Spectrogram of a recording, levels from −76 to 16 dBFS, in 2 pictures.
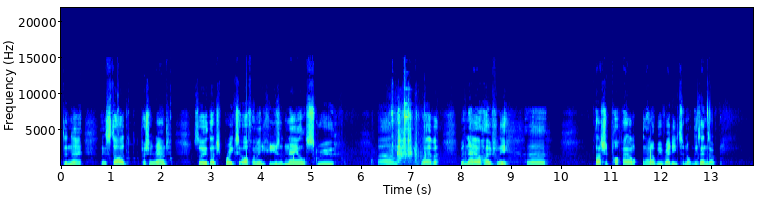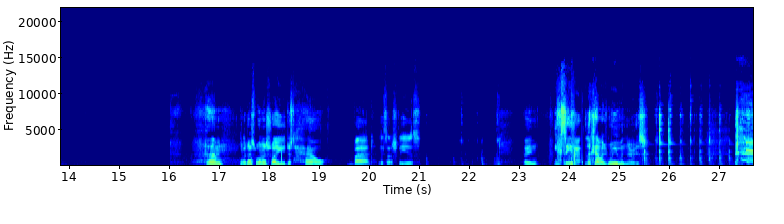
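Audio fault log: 3.70, 4.64, 11.8, 18.26 and 24.12–24.28 s: loud pops, sharp spikes about 20 to 25 dB above the sound, with a quick double at 24.1 s. Likely a voltage glitch such as a switch, plug or static discharge.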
